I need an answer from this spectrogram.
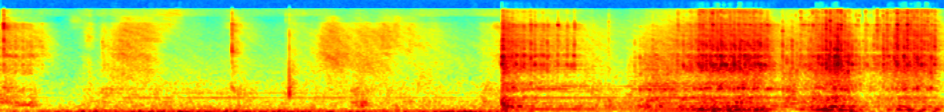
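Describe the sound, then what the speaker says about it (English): An industrial sewing machine stitches leather jacket pieces in a frog leather factory, its steady rapid needle rhythm running throughout, growing louder and busier in the second half amid workshop clatter. "Artisans perform luxury stitch work on various pieces."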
